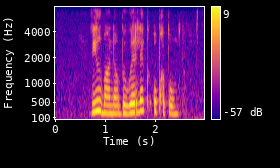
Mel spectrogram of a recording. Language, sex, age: Afrikaans, female, 22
